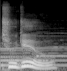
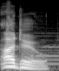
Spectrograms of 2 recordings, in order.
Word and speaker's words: ado: in the last video i've been saying without further to do when it's without further ado i feel very embarrassed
